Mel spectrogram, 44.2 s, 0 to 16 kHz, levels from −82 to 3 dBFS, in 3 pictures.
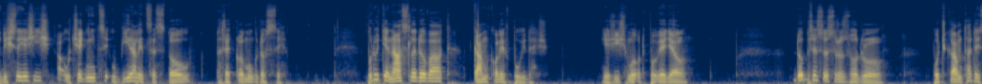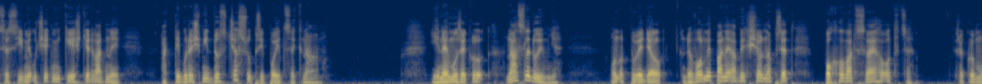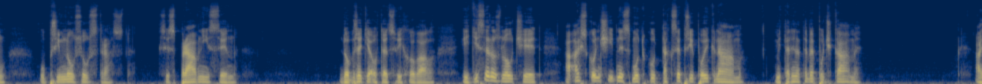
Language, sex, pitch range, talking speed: Czech, male, 95-130 Hz, 115 wpm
